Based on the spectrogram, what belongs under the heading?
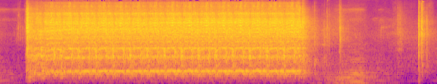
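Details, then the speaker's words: Hustler zero-turn mower: starter spins steadily, about three turns a second for over five seconds, but the engine never fires. Crank-no-start; the customer said the choke is broken. "it's not [Applause] starting I had to do this when I brought it in getting full chage oh that's right the choke is broke I forgot the guy told me that"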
